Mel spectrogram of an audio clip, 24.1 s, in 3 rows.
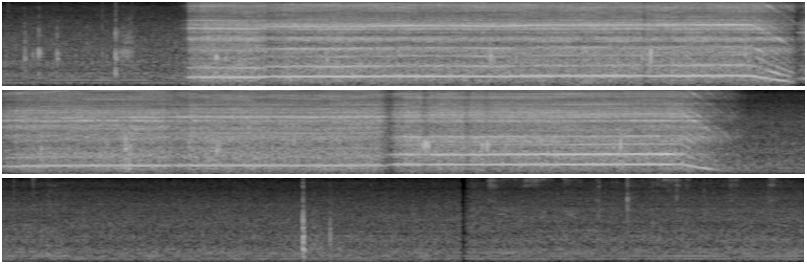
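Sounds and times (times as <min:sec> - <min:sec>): electric hand mixer whine: 0:01.8 - 0:15.5.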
